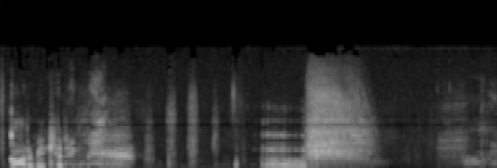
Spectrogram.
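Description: A woman laughs close to a microphone.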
